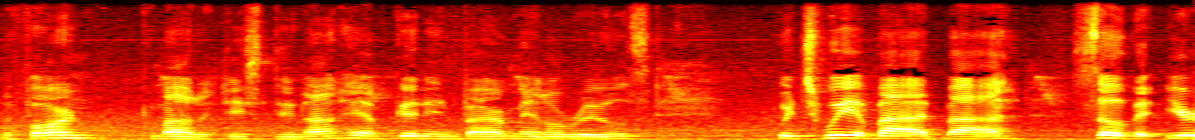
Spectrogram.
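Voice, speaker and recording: There is noticeable background noise as a woman speaks at a medium pitch. Her pace is fairly slow and her intonation fairly even. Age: 80s+. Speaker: farmer. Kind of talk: interview answer.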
